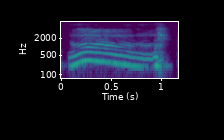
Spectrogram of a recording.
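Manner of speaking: long drawn-out yummy hum; savouring "mmm", stretched slowly; delicious mmm. Shown as a demonstration. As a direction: hum as if tasting something delicious. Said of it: "you think it's delicious".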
